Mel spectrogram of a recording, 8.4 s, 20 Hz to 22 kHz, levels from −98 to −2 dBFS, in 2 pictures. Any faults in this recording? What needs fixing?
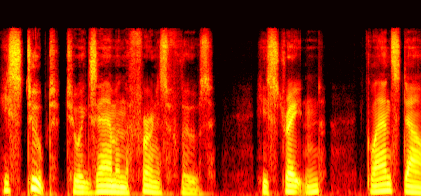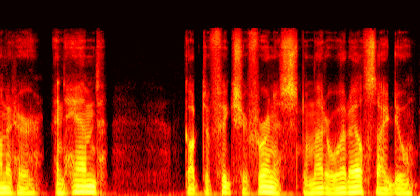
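Nothing here needs fixing, since no technical faults turn up anywhere in the recording.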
